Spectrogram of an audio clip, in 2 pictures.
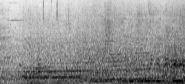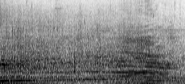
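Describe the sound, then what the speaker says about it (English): A Chevrolet-powered race car in GT World Challenge Asia qualifying at Okayama circuit, its engine roaring steadily at moderate distance with shifting, rising pitch as it passes, picked up by trackside camera microphones. "just listening to the sound of that Chevrolet motor, pumping it out, picking it up through the microphones on the cameras around the circuit"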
